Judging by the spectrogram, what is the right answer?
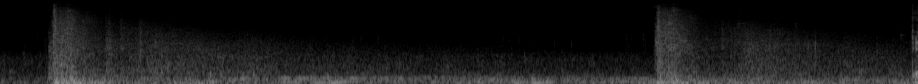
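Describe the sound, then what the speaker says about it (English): Two heavy cannon blasts from a video game, each a sharp loud boom with a long rumbling tail, about three seconds apart. "That's always big when you get the cannon."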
